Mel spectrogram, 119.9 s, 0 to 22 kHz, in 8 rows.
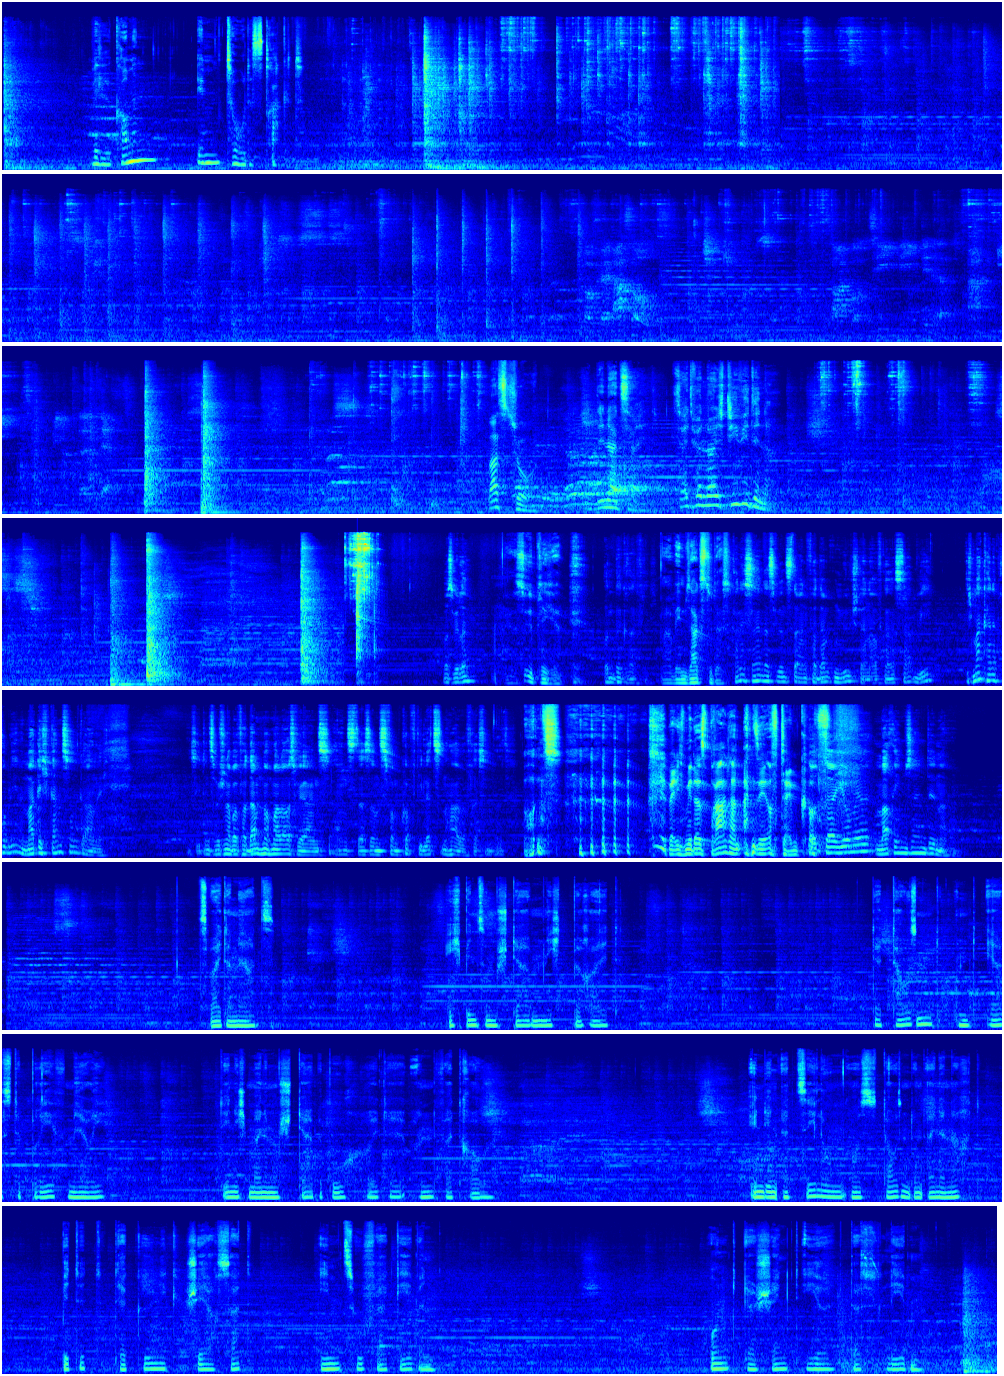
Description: Radio | Hörspiel
Eine Produktion des WDR 1998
